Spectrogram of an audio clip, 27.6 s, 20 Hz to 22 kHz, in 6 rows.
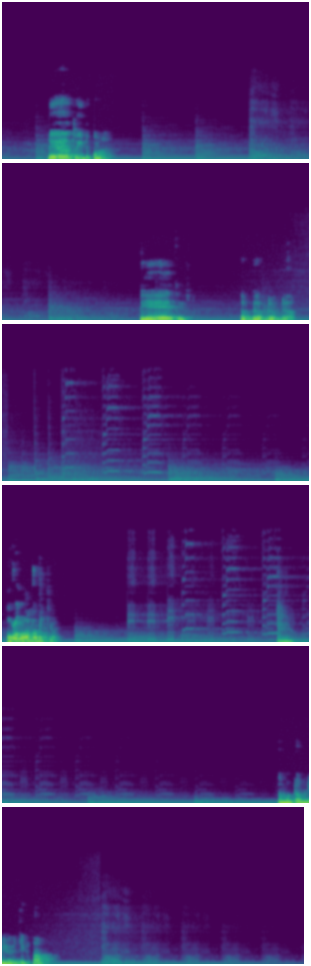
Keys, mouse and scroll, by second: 3.9-5.1 shift+middle drag, 5.1 click, 6.5 g, 13.6-14.0 scroll up 1, 14.0-15.1 shift+middle drag, 15.1 click, 16.1 scroll up 4, 16.8-18.0 shift+middle drag, 18.0 g, 20.8 click, 22.2 g, 24.6 click, 25.7 g.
